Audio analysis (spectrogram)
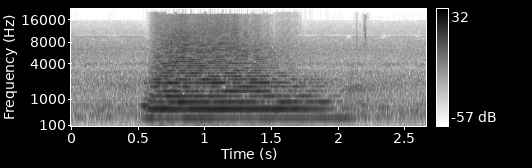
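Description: A loud, sustained train horn blares for over a second, then fades, over a background rumble of a train moving along waterlogged tracks at Wadala in the rain.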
